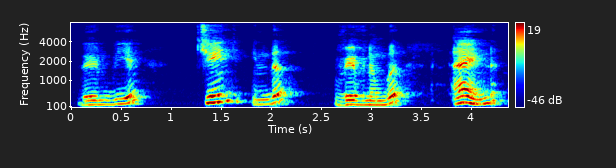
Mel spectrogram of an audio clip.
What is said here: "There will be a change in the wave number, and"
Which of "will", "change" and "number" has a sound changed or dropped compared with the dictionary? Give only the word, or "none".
will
